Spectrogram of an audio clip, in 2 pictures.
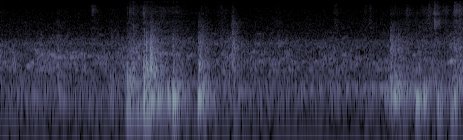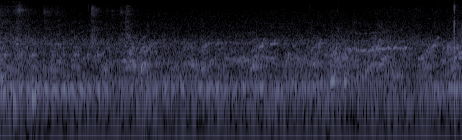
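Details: Guinea pig popcorning in a clean cage: bursts of sharp clicks and thumps from jumping, with brief low squeaky chirps and soft rustling between.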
